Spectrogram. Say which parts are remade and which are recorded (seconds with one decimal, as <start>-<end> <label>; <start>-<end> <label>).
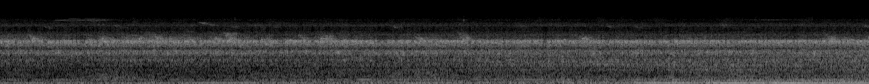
0.0-3.1 recorded; 3.1-5.8 remade; 5.8-8.7 recorded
